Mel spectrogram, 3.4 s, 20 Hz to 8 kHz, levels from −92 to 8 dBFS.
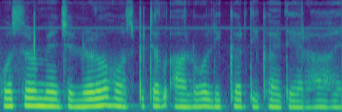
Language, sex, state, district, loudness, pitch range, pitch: Hindi, female, Arunachal Pradesh, Papum Pare, -16 LUFS, 175-195 Hz, 185 Hz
